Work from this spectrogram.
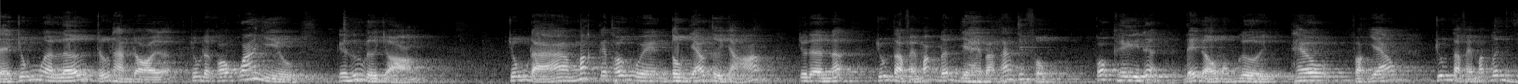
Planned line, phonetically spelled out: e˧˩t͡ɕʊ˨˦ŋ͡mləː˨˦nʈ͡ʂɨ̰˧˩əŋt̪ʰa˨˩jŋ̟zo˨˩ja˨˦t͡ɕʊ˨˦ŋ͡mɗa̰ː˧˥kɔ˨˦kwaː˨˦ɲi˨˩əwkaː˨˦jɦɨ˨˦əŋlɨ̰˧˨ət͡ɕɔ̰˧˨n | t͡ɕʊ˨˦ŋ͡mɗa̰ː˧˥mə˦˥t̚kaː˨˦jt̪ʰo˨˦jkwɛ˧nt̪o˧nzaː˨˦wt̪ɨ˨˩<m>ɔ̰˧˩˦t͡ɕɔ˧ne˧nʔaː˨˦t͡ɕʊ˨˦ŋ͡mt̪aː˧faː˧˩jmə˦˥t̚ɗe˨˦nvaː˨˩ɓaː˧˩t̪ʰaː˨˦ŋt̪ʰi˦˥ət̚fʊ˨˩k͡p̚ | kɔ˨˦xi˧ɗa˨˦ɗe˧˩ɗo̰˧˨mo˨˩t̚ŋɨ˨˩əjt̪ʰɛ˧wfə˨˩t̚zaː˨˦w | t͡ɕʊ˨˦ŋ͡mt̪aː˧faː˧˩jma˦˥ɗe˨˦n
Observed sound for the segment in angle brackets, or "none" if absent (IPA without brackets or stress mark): ɲ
